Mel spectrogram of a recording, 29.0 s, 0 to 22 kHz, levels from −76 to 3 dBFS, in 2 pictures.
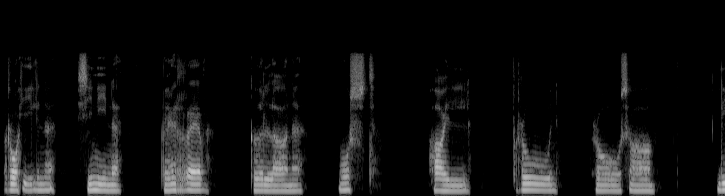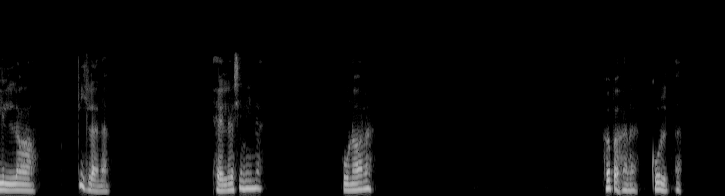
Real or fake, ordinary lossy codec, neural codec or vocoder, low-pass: real; none; none; 7.2 kHz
